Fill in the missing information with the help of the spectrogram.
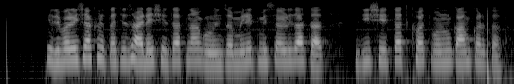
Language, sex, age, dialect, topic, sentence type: Marathi, female, 18-24, Northern Konkan, agriculture, statement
